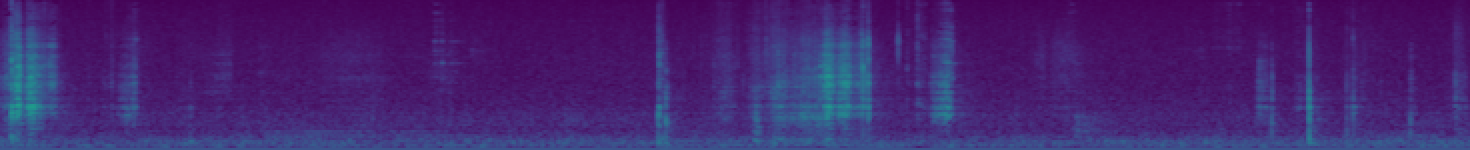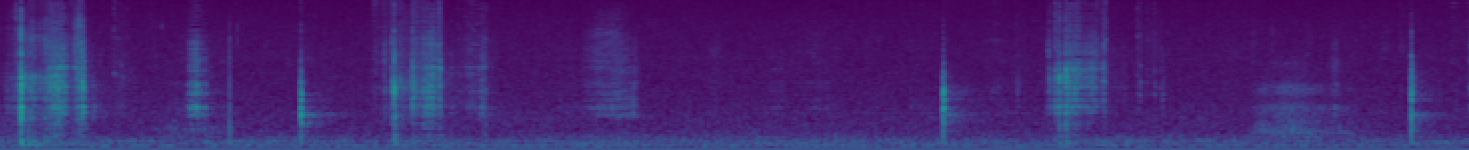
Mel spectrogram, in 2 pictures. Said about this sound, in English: First, we wash and chop all of our fresh produce.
